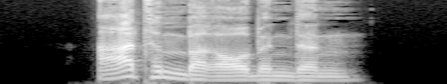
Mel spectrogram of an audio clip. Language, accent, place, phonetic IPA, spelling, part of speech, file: German, Germany, Berlin, [ˈaːtəmbəˌʁaʊ̯bn̩dən], atemberaubenden, adjective, De-atemberaubenden.ogg
- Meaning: inflection of atemberaubend: 1. strong genitive masculine/neuter singular 2. weak/mixed genitive/dative all-gender singular 3. strong/weak/mixed accusative masculine singular 4. strong dative plural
